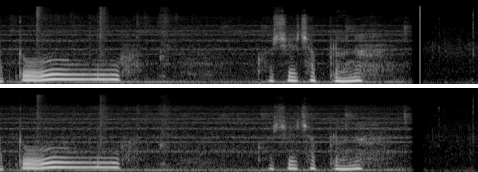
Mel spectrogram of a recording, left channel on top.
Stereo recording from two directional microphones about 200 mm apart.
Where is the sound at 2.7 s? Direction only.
20° left (ahead or behind).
